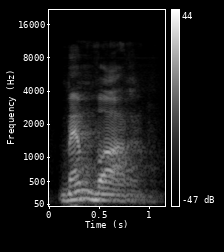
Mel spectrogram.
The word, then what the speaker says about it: memoir: do you pronounce this o i r is pronounced okay Memoir like Reservoir member is a collection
